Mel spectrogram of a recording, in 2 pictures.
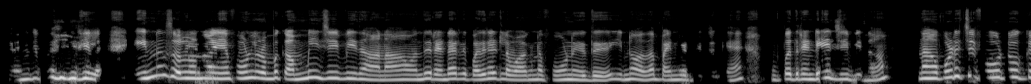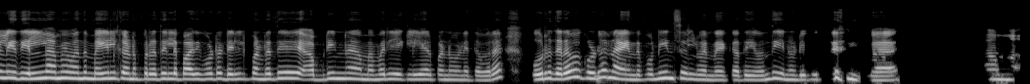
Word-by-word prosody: கண்டிப்பா 245 Hz, +8 st, -4 dB, 0.2 s
தெரியல. 270 Hz, -4 st, +5 dB, 0.5 s
இன்னும் 390 Hz, +7 st, +2 dB
சொல்லணுன்னா 285 Hz, -1 st, +4 dB
ஏன் 265 Hz, 0 st, +2 dB
ஃபோன்ல 290 Hz, +1 st, +2 dB
ரொம்ப 270 Hz, +3 st, 0 dB
கம்மி 255 Hz, +7 st, +3 dB
ஜிபி 275 Hz, -2 st, +2 dB
தான். 215 Hz, -2 st, 0 dB
நான் 220 Hz, +2 st, -2 dB
வந்து 235 Hz, +4 st, 0 dB
2018ல 245 Hz, +1 st, 0 dB
வாங்கின 215 Hz, +2 st, -3 dB
ஃபோன்னு 220 Hz, +1 st, -2 dB
இது. 195 Hz, 0 st, -1 dB, 0.2 s
இன்னும் 235 Hz, +1 st, -1 dB
அதான் 225 Hz, +2 st, -3 dB
பயன்படுத்திட்டுருக்கேன். 210 Hz, -, -7 dB, 0.3 s
32டே 245 Hz, +4 st, +1 dB, 0.2 s
ஜிபி 230 Hz, -2 st, -4 dB
தான். 245 Hz, +9 st, -3 dB, 0.4 s
நான் 280 Hz, -1 st, +5 dB
புடிச்ச 345 Hz, +4 st, +1 dB
ஃபோட்டோக்கள் 315 Hz, -1 st, -1 dB
இது 270 Hz, -, 0 dB
எல்லாமே 290 Hz, +2 st, +3 dB
வந்து 275 Hz, 0 st, +2 dB
மெயிலுக்கு 270 Hz, +1 st, +3 dB
அனுப்புறது, 250 Hz, 0 st, -1 dB
இல்ல 255 Hz, 0 st, +1 dB
பாதி 245 Hz, 0 st, +2 dB
ஃபோட்டோ 250 Hz, +2 st, -2 dB
டெலீட் 240 Hz, +1 st, -3 dB
பண்றது 250 Hz, +2 st, -1 dB, 0.3 s
அப்பிடின்ன 265 Hz, +4 st, -1 dB
மெமரிய 235 Hz, +2 st, -2 dB
கிளியர் 230 Hz, 0 st, -3 dB
பண்ணுவேனே 215 Hz, -2 st, -6 dB
தவிர, 200 Hz, +5 st, -3 dB, 0.4 s
ஒரு 255 Hz, -, +2 dB
தடவ 280 Hz, +7 st, +3 dB
கூட 275 Hz, +2 st, +1 dB
நான் 250 Hz, -4 st, +5 dB
இந்த 220 Hz, 0 st, -3 dB
"பொன்னியன் 275 Hz, +3 st, +1 dB
செல்வன்" 225 Hz, -5 st, -3 dB, 0.2 s
கதைய 210 Hz, 0 st, -3 dB
வந்து 250 Hz, +5 st, -2 dB
என்னுடைய 220 Hz, -1 st, -4 dB
புத்தக 225 Hz, -5 st, -1 dB, 1.1 s
ஆமா. 220 Hz, -2 st, -3 dB
245 Hz, 150 wpm, -19 LUFS, 225-275 Hz, 1.1 s, தெரியல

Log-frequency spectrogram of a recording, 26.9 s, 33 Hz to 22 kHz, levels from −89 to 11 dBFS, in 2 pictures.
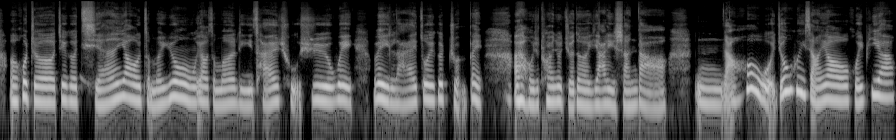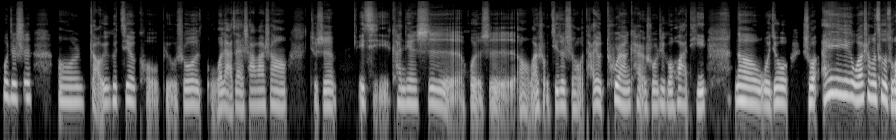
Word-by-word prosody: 呃， 200 Hz, -1 st, +2 dB
或 245 Hz, +5 st, +4 dB
者 195 Hz, -3 st, +2 dB
这 205 Hz, +2 st, -1 dB
个 195 Hz, -1 st, +1 dB
钱 185 Hz, +9 st, -1 dB
要 225 Hz, -5 st, +3 dB
怎 195 Hz, -, -6 dB
么 170 Hz, +3 st, 0 dB
用， 220 Hz, -2 st, +3 dB
要 195 Hz, -1 st, 0 dB
怎 175 Hz, -3 st, -5 dB
么 175 Hz, +2 st, -1 dB
理 165 Hz, -2 st, -2 dB
财、 185 Hz, +3 st, -3 dB
储 200 Hz, -, -6 dB
蓄， 210 Hz, -2 st, 0 dB
为 195 Hz, 0 st, +2 dB, 0.3 s
未 220 Hz, -3 st, +5 dB
来 180 Hz, +1 st, -3 dB
做 215 Hz, +2 st, +1 dB
一 210 Hz, -, +3 dB
个 225 Hz, 0 st, +2 dB
准 220 Hz, -, -8 dB
备。 210 Hz, -5 st, -1 dB, 0.4 s
哎 -, -, +3 dB
呀， 210 Hz, -3 st, +4 dB
我 170 Hz, -, +1 dB
就 170 Hz, -, -3 dB
突 200 Hz, -, -5 dB
然 195 Hz, 0 st, +2 dB
就 200 Hz, 0 st, +2 dB
觉 165 Hz, -4 st, -3 dB
得 165 Hz, -2 st, 0 dB
压 170 Hz, +1 st, -2 dB
力 175 Hz, -2 st, -1 dB
山 160 Hz, +1 st, -2 dB
大 175 Hz, -2 st, -2 dB
啊。 155 Hz, +1 st, -5 dB, 0.5 s
嗯， 175 Hz, -1 st, -1 dB
然 -, -, 0 dB
后 335 Hz, -, +3 dB
我 220 Hz, -, +3 dB
就 315 Hz, +3 st, +3 dB
会 315 Hz, -4 st, +5 dB
想 190 Hz, -8 st, 0 dB
要 205 Hz, -2 st, +3 dB
回 195 Hz, -1 st, -1 dB
避 265 Hz, +5 st, +1 dB
啊， 240 Hz, -1 st, 0 dB
或 245 Hz, +1 st, -2 dB
者 230 Hz, 0 st, +1 dB
是， 235 Hz, +1 st, -2 dB, 0.4 s
嗯， 195 Hz, -1 st, -1 dB
找 -, -, -3 dB
一 185 Hz, -, -2 dB
个 205 Hz, -, -1 dB
借 200 Hz, 0 st, 0 dB
口。 185 Hz, -, -10 dB
比 -, -, -9 dB
如 85 Hz, -, -5 dB
说， 170 Hz, -, -1 dB
我 -, -, -4 dB
俩 155 Hz, -2 st, -1 dB
在 155 Hz, -2 st, -4 dB
沙 165 Hz, +1 st, -5 dB
发 170 Hz, 0 st, -2 dB
上 165 Hz, -2 st, -3 dB, 0.3 s
就 -, -, -9 dB
是 160 Hz, +2 st, -2 dB, 0.3 s
一 190 Hz, -, 0 dB
起 185 Hz, -, -7 dB
看 185 Hz, -3 st, -3 dB
电 180 Hz, -1 st, 0 dB
视， 175 Hz, -2 st, -1 dB
或 -, -, -1 dB
者 -, -, -3 dB
是， 75 Hz, 0 st, -4 dB
呃， -, -, -4 dB
玩 -, -, -1 dB
手 -, -, -5 dB
机 160 Hz, -, -2 dB
的 170 Hz, -, +2 dB
时 160 Hz, -2 st, -6 dB
候， 145 Hz, -, -5 dB
他 170 Hz, -, -6 dB
就 175 Hz, -, +2 dB
突 210 Hz, +7 st, +2 dB
然 165 Hz, -4 st, +3 dB
开 175 Hz, +1 st, -5 dB
始 -, -, -3 dB
说 160 Hz, 0 st, -2 dB
这 175 Hz, -, -2 dB
个 155 Hz, -1 st, -1 dB
话 180 Hz, +1 st, -1 dB
题。 155 Hz, +2 st, 0 dB, 0.4 s
那 195 Hz, -3 st, +6 dB
我 165 Hz, -1 st, +2 dB
就 185 Hz, -1 st, +4 dB, 0.2 s
说： 190 Hz, 0 st, +4 dB
“哎， 270 Hz, +1 st, +5 dB
我 215 Hz, -1 st, +7 dB
要 220 Hz, -, +7 dB
上 245 Hz, 0 st, +3 dB
个 225 Hz, -, +8 dB
厕 220 Hz, 0 st, +5 dB
所。” 165 Hz, -4 st, +4 dB
190 Hz, 240 characters per minute, -19 LUFS, 170-210 Hz, 0.5 s, 个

